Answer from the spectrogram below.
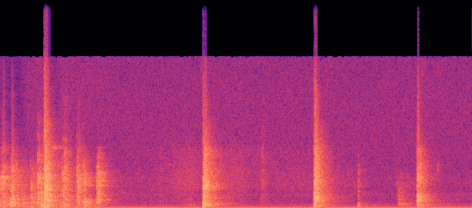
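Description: A door is shut: a quick burst of rattling clatter, then three sharp, hard knocks about a second apart, each fading fast into a low steady hum.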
